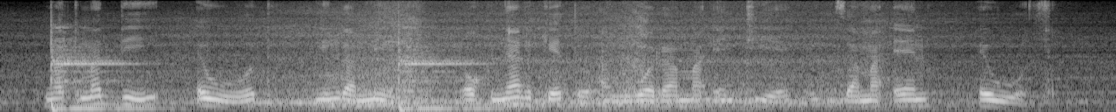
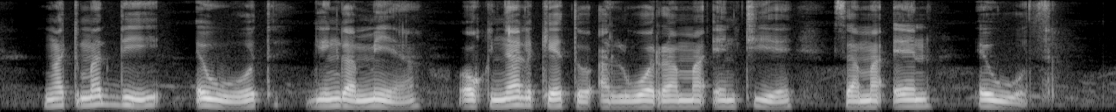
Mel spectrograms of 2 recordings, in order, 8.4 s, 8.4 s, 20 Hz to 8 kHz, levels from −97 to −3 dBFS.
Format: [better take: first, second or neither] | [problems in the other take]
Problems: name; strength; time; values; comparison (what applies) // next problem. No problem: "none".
second | background sound (Thump, thud + Train); 4 dB below the speech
